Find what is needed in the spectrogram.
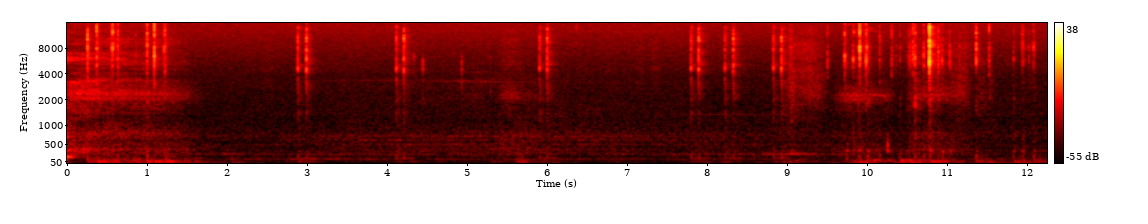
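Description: Scattered light clicks of a computer keyboard and mouse, a few strokes at a time with pauses between, while files are selected and copied; a dull knock or two sounds near the end.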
